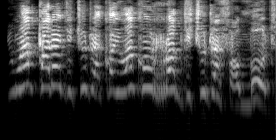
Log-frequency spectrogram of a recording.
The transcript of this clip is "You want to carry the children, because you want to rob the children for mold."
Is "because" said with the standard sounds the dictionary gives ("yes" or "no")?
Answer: no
